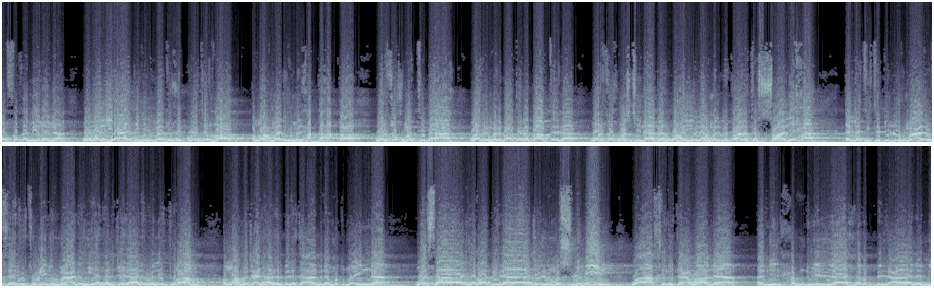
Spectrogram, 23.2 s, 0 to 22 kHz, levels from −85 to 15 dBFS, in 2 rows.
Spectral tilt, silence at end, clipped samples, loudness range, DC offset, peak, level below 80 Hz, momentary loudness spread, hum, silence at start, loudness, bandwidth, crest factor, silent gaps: -4.5 dB/octave; 0 s; 20%; 1 LU; under 0.1%; 0 dBFS; -26 dBFS; 3 LU; none; 0 s; -4 LUFS; over 20 kHz; 4 dB; none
